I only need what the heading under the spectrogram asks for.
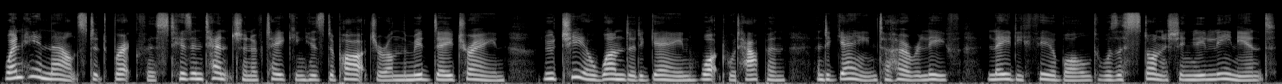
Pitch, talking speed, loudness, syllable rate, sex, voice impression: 225 Hz, 145 wpm, -19 LUFS, 4.7 syllables/s, female, very feminine, young, thin, very tensed, slightly powerful, very bright, slightly hard, very clear, fluent, very cute, intellectual, refreshing, slightly sincere, calm, very friendly, very reassuring, slightly unique, elegant, slightly wild, sweet, lively, kind, slightly sharp, modest, light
